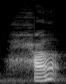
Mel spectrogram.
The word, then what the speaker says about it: ح: it is the letter ha this is its name and the sound that it makes is the h sound in the throat so this is not like the english h sound okay the sound of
